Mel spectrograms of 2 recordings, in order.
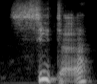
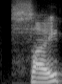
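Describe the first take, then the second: First: Short 'i' vowel with a final vowel sound. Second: The vowel is the modern long 'eye' sound. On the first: This is how the word sounded before the Great Vowel Shift. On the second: This is how the word sounds today.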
